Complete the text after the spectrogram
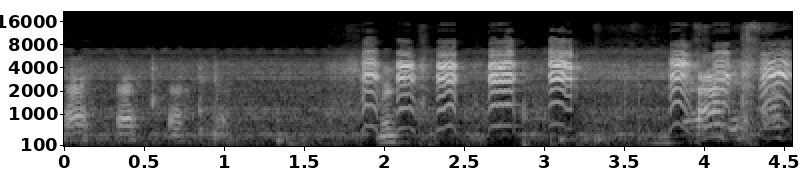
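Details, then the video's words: Talking pet parrot, said to speak Hindi, producing faint early sounds, then bursts of loud harmonic syllables in quick succession, with steady background hum. "Hindi Speaking And Talking Parrot"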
